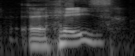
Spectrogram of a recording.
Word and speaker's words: HAZ: Notre groupe, Haze, H.A.Z. – Répète un peu. – Haze, mais ça s'écrit H.A.Z.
